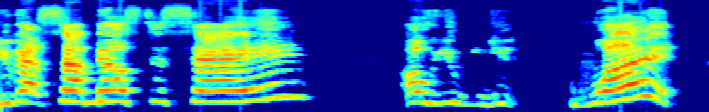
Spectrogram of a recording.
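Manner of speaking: acted-out high, confrontational tone, stumbling over words. Retelling a confrontation with a stranger: imitating her own confrontational challenge. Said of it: "I really did say".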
